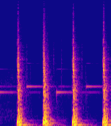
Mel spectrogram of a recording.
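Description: Four loud, evenly spaced knocks on a window, each a sharp thump with a brief ringing tail, about half a second apart, over a faint steady hum.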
